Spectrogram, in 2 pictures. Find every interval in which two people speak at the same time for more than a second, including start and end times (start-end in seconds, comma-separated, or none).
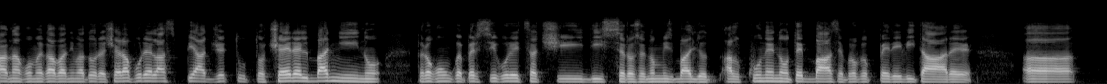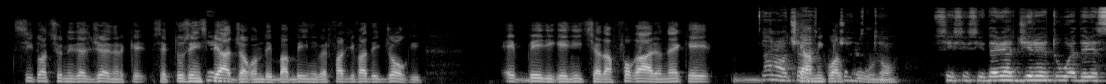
18.7-20.1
